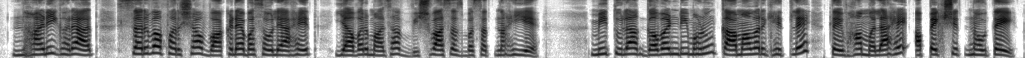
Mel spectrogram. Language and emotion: Marathi, angry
